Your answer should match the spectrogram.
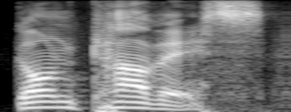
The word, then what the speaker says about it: Goncalves: It's a Hispanic last name. It's not Goncalves or Goncalves. Goncalves.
